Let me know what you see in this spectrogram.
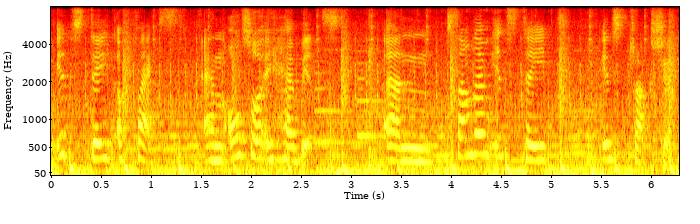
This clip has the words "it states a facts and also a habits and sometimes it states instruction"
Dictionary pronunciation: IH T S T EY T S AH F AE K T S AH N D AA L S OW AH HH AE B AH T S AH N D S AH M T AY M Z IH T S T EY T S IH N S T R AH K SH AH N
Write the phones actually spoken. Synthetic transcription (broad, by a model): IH T S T EY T AH F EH K T S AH N AA L S OW AH HH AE B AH T S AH N S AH M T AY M IH T S T EY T IH N S T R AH K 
